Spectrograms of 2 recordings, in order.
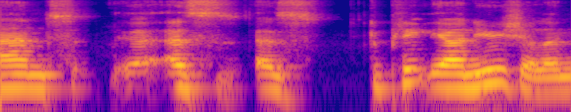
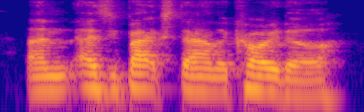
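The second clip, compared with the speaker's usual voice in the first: plain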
